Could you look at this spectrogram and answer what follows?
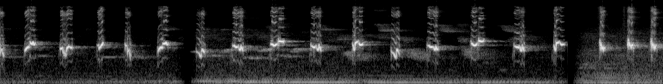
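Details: Lure recording of a sooty-headed bulbul in energetic long-trill style: loud clipped chirps, some dipping then rising, repeated roughly two to three per second, with a soft low hum behind.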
